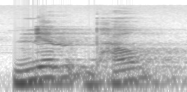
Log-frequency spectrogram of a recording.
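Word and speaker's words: ਨਿਰਭਉ: Nirbhav, bhav means bhay. Bhay means fear. Nir means without, and bhay, this is how it is pronounced in Gurmukhi language, nirbhav.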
